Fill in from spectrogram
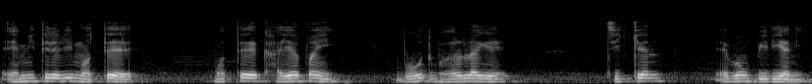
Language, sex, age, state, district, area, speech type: Odia, male, 30-45, Odisha, Balasore, rural, spontaneous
